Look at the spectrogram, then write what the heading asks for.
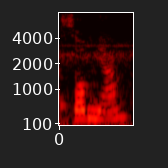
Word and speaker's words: Sowmya: Yes, I wanted to tell Sowmya. Am I pronouncing it correctly? Yes.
